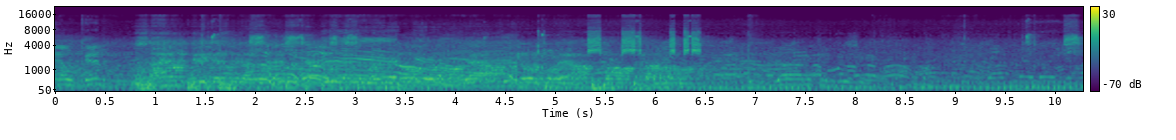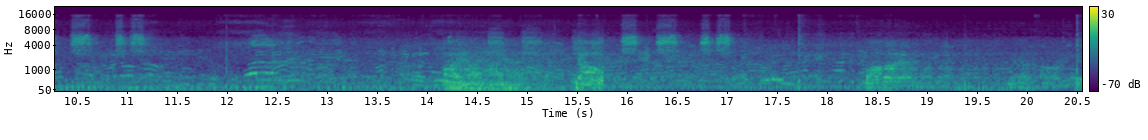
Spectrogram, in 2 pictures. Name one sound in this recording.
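A crowd of men cheers and shouts outdoors.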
